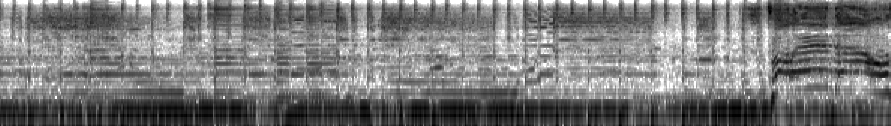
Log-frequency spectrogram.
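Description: Live rock band playing an instrumental passage: electric guitar and bass over a drum kit keeping a steady fast beat on the cymbals. A singer comes in about ten seconds in.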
